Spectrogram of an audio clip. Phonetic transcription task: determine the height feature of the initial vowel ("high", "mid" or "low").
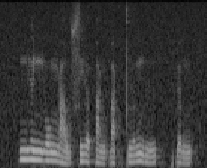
high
